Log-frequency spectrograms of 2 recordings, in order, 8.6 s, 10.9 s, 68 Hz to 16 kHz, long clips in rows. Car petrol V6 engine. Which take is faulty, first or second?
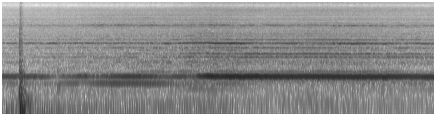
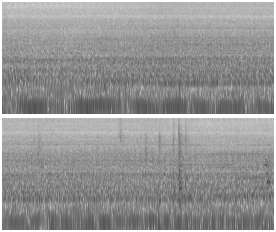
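first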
